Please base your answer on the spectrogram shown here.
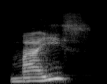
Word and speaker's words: maíz: Maíz es aguda porque tiene la sílaba tónica en la última sílaba.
